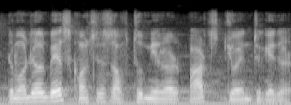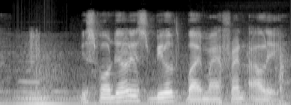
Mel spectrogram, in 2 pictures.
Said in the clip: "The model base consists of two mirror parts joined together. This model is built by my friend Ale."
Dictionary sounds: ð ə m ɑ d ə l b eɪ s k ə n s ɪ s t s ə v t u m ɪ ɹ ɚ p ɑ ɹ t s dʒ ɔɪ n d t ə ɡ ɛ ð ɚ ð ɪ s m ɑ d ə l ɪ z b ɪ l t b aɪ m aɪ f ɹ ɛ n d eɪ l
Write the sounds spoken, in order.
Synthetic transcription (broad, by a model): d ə m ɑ d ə l b eɪ s k ə n s ɪ s t s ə f t u m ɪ l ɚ p ɑ ɹ t s dʒ ɔɪ n t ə ɡ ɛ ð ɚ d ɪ s m ɑ d ə l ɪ s b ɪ l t b aɪ m aɪ f ɹ ɛ n d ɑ l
